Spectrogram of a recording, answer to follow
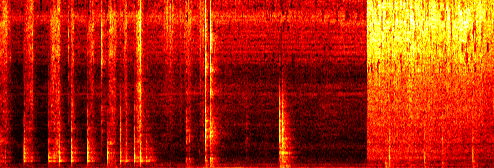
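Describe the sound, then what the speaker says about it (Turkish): A spoon clinks and scrapes against a pan several times over a soft sizzle of onions sautéing in butter, followed by a steady louder frying hiss. "Hepsini beraber güzelce soteliyorum"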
